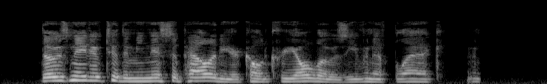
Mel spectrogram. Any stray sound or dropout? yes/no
yes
